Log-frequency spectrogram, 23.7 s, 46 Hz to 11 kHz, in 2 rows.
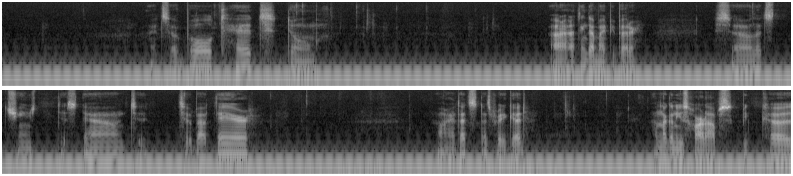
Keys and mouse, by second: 3.1-5.0 drag, 5.4 z, 7.2 z, 10.7 middle click, 11.2-14.8 drag, 15.4-20.2 middle drag, 20.2 q.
